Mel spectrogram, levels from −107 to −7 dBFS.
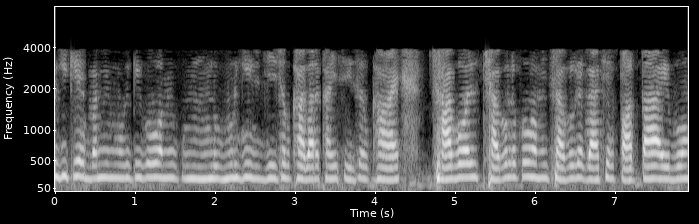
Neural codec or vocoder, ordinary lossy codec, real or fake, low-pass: codec, 16 kHz, 2 kbps, FreqCodec, larger model; AAC, 16 kbps; fake; 7.2 kHz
